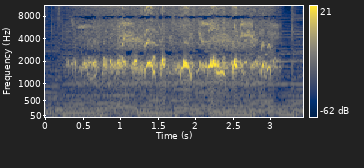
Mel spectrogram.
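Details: European bee-eaters, rare in Poland and feeding on bees, wasps and other large insects, give rolling, liquid 'prruip' calls, several birds overlapping about three times a second, over a soft low musical drone.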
